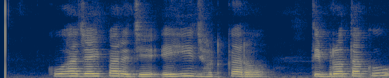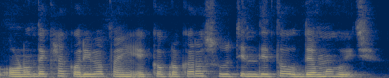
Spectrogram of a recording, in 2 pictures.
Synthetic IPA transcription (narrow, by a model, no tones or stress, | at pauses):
kuɦad͡ʒajpaɾed͡ʒeʔeɦid͡ʒʱɔʈkaɾɔ | t̪ibɾɔt̪akuɔɽ̃ɔd̪ekʰakɔɾibapaĩʔekɔpɾɔkaɾɔsut͡ʃind̪it̪ɔud̪jɔmɔɦojt͡ʃʰi̥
